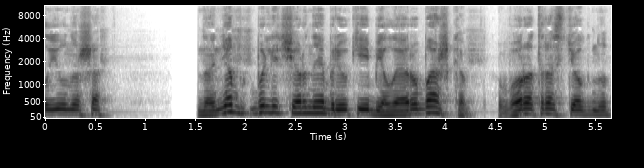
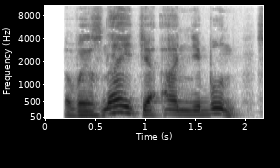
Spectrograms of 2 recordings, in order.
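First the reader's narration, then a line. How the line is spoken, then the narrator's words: Plain. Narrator (Russian): спросил Клинк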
